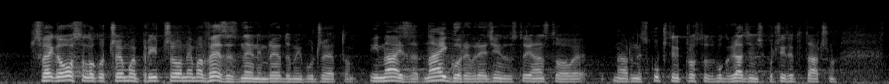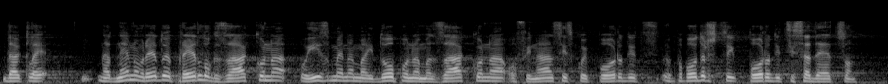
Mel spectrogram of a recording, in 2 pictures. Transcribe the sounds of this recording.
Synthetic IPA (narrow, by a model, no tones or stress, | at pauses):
sʋeɡao̞st̪alˠoɡod̪̚t͡ʃemujepɾiːt͡ʃaone̞ːmaʋe̞zesd̪neʋnimɾe̞ːd̪o̞mibud͡ʒe̞t̪o̞minajizad̪najɡo̞ɾeʋɾed͡ʑeɲed̪ost̪o̞janst̪ʋaoʋenaːɾod̪nojskupʃt̪inipɾo̞st̪ozboɡɡɾad͡ʑanat͡ɕepɾot͡ʃit̪at̪i̥t̪at͡ʃno | d̪akle̞ | nad̪ne̞ːʋno̞mɾeːd̪uje̞pɾeːd̪lˠo̞ɡzaːko̞naoizmenamaid̪o̞punamazaːko̞naʔo̞̰finansijsko̞jpoɾd̪po̞d̪r̩ʃt̪sipo̞ɾo̞d̪it̪sisad̪et̪som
